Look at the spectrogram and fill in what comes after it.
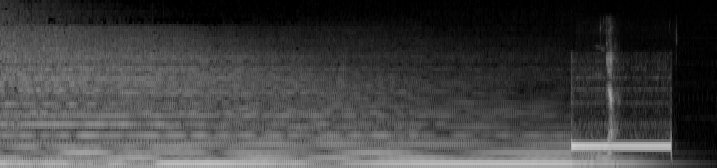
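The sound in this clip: A telephone call is dialed and connects: a steady buzzing line tone rich in harmonics drones for about six seconds, a higher beep joins near the end, and the sound then cuts off abruptly.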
